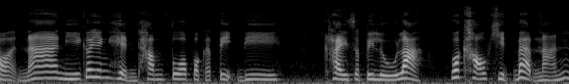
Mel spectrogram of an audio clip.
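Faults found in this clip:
No audible faults found in the speech on review; nothing to flag against any component in the signal path.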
